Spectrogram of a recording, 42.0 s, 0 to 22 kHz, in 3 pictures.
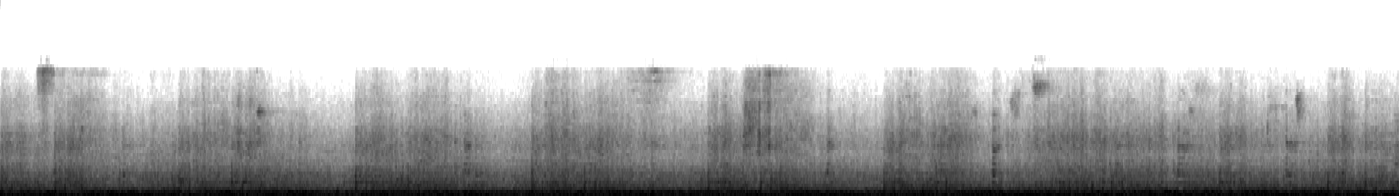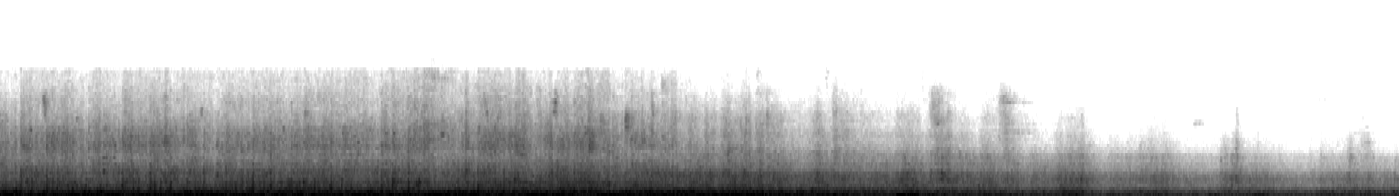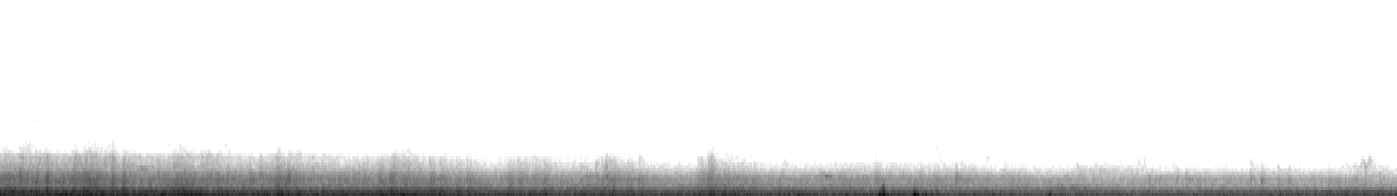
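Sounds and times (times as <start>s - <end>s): train wheels clicking over rail joints: 0.0s - 26.7s.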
